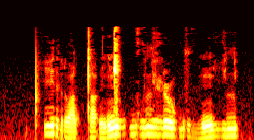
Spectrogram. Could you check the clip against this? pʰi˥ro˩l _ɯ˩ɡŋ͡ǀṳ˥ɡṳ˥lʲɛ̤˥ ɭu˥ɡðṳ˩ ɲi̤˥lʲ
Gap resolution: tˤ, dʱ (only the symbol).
tˤ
